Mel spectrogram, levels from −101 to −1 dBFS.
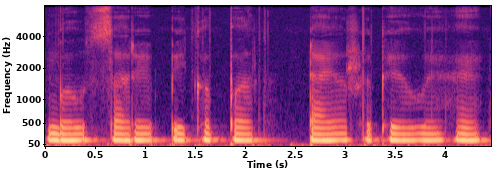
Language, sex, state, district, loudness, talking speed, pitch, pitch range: Hindi, male, Jharkhand, Garhwa, -18 LUFS, 110 wpm, 135 Hz, 135-140 Hz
